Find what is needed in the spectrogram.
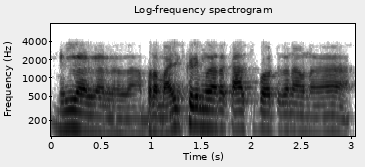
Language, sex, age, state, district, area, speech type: Tamil, male, 60+, Tamil Nadu, Perambalur, urban, conversation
